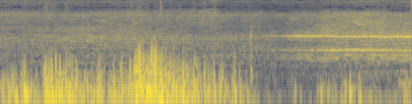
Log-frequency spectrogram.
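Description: Low, uneven rumbling noise, like wind buffeting the microphone, for the first two and a half seconds. About three seconds in, a faint steady high tone with overtones begins.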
